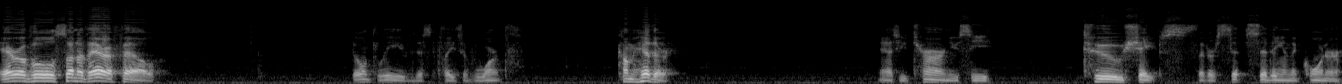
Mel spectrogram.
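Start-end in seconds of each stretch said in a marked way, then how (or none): 0.0-6.7 quite serious voice calling out, higher and louder. A figure in a dark corner calls to eravul at the door, quite serious voice. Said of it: "you hear a quite serious voice kind of call out".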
